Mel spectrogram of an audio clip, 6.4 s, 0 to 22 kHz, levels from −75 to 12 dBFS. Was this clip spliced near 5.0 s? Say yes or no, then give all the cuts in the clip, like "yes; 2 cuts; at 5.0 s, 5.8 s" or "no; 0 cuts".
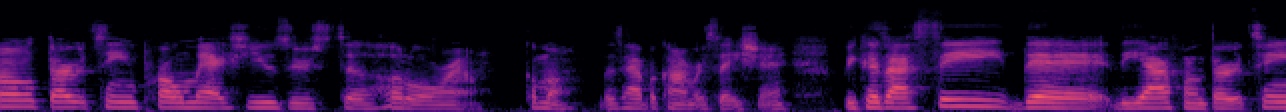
no; 0 cuts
